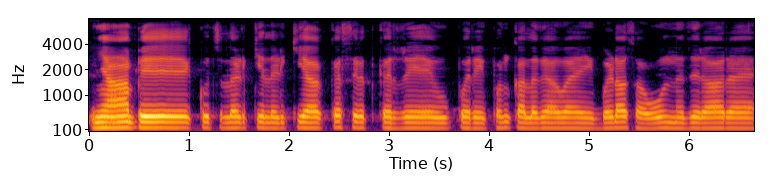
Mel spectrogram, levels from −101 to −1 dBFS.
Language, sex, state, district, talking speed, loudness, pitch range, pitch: Hindi, male, Rajasthan, Bikaner, 200 wpm, -18 LUFS, 140-145 Hz, 140 Hz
